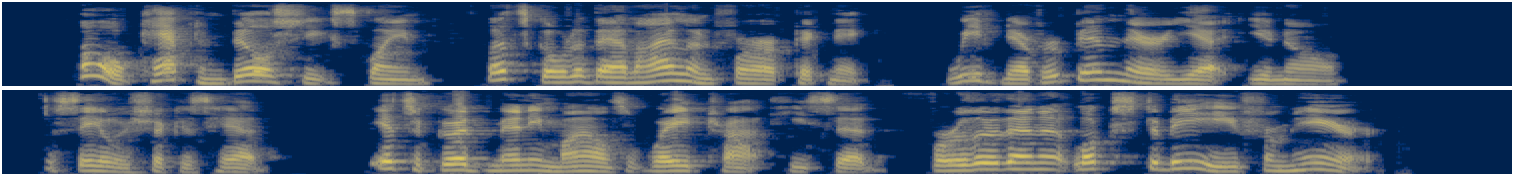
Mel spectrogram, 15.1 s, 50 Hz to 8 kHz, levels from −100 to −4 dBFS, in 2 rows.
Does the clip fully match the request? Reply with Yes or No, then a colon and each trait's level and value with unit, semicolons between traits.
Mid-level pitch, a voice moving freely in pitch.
Yes: medium, 180 Hz; wide, 6.7 semitones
